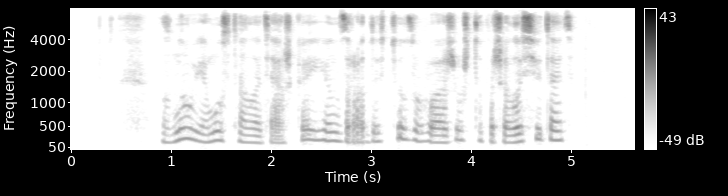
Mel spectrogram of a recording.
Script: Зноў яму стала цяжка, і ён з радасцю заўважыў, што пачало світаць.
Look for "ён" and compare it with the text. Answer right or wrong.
right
